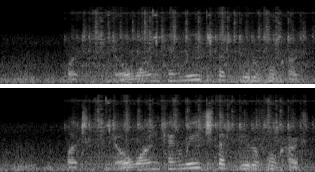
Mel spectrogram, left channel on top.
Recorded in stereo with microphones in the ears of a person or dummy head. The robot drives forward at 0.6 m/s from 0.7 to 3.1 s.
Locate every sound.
0.7 s a man speaking: 50° right (ahead or behind); by 3.1 s 75° right (ahead or behind)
